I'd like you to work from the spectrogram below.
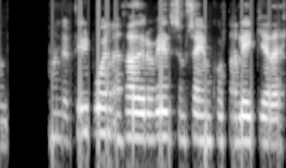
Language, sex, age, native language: Icelandic, female, 40-49, Icelandic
